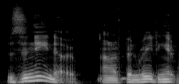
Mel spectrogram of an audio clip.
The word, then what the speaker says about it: Zunino: He's not Zunino, he's Zunino.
